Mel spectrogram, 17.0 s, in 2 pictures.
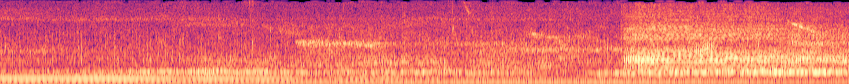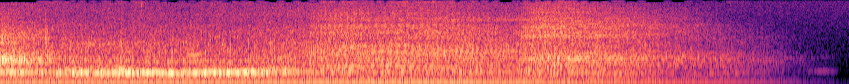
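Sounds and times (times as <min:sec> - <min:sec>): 
low electrical-sounding hum: 0:00.0 - 0:16.9
crabeater seal moans: 0:01.1 - 0:12.0.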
